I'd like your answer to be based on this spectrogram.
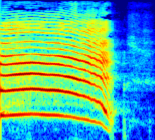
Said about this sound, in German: Und kennst du den Ziegenschrei, den berühmten, von der einen Ziege da, die haben so, okay.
